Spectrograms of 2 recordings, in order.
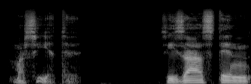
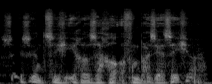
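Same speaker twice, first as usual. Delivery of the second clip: soft, guarded phone voice; quiet retort; 7 dB quieter than usual. Acted. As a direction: answer the caller under your breath. Hiding man retorts to caller.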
